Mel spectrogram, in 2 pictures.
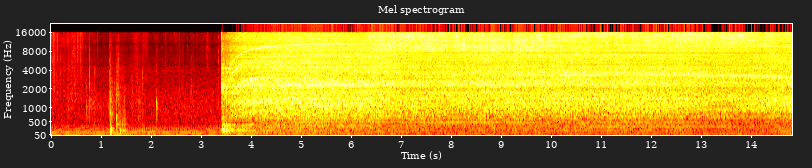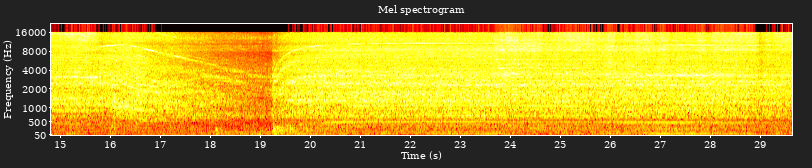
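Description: Corded circular saw cutting a wooden board. It starts with a rising whine a few seconds in and runs steadily through the cut, then winds down with a falling whine about halfway. It starts up again and cuts for the rest of the time.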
